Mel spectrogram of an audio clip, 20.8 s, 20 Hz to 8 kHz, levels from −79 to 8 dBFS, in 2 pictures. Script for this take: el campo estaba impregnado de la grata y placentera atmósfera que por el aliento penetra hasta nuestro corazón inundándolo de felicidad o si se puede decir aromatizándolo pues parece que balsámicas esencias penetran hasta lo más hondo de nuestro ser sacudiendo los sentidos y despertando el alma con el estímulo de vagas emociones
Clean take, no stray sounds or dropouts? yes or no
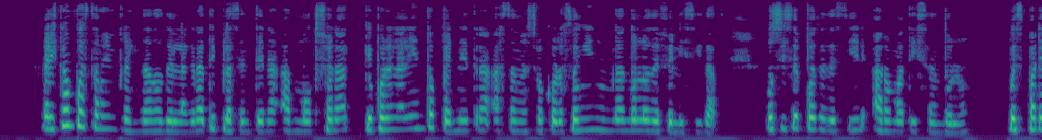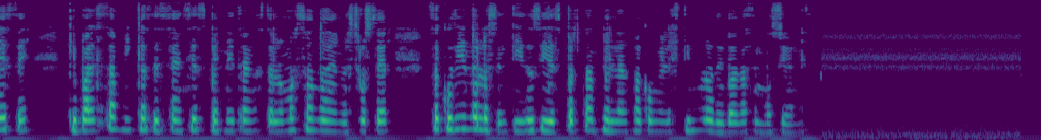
yes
